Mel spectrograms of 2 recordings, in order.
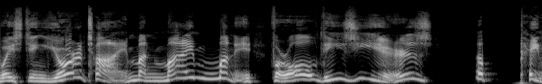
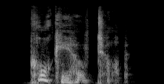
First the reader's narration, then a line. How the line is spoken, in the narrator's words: I whispered faintly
